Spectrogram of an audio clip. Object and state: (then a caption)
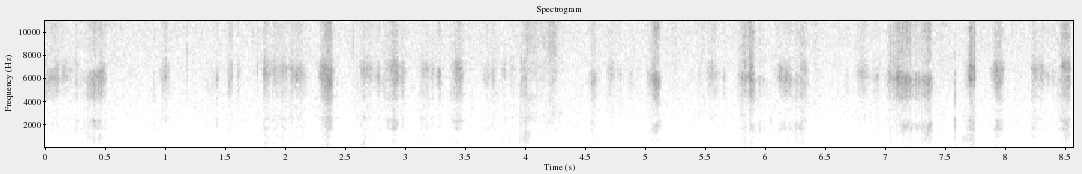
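Fountain pen writing on lined paper. A steel fountain pen nib, held in the fingertips, scratches across a flat sheet of white lined writing paper in slow handwriting strokes. The sound is a quiet, bright, dry scratching made of short, brushy strokes with a few slightly louder accents and almost no low end.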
